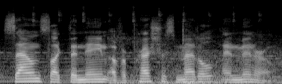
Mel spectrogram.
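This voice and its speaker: A man's voice: mid-range voice, fairly quick, over music. A man hosting a scripted quiz show in a brusque, formal manner. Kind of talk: scripted game show presenting.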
